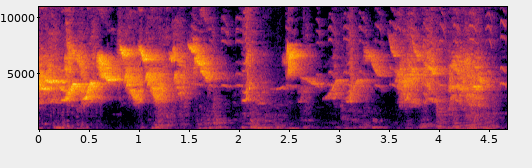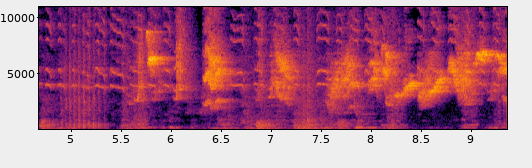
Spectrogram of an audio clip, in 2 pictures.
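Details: Ultramarine grosbeak, a tournament-style fibra singer, delivering a rich warbled song of fast, high slurred phrases separated by short pauses, with a few quieter chirps between bursts.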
